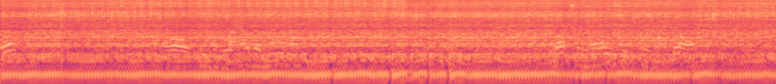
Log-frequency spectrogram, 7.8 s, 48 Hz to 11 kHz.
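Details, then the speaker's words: 2014 Yamaha FZ-09 at idle, about 7,430 miles: steady idle with loose, uneven rattle over the engine note; clutch noise present since new, cause not confirmed. "okay now the clutch noise on this one has always been loud let's see what it does"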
